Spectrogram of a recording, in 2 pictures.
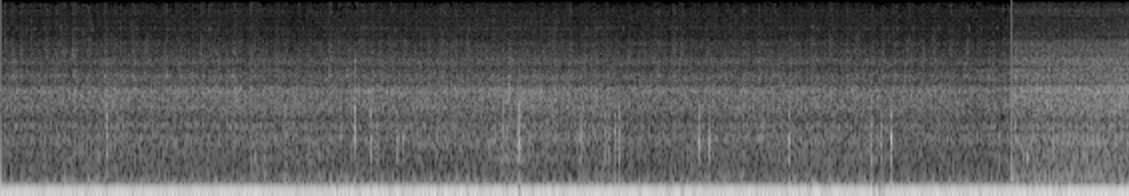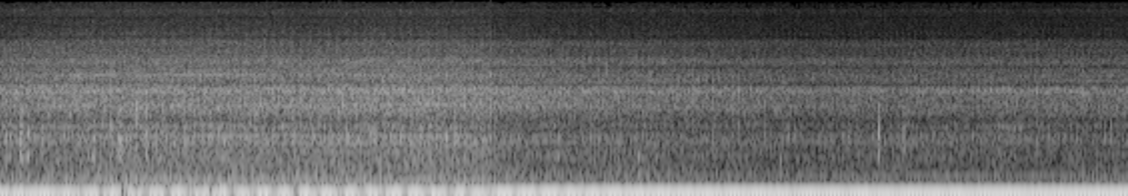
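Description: Tandem paramotor trike's engine running steadily in flight, with heavy wind rumble on the microphone. About seven and a half seconds in, the sound breaks off abruptly at an edit, and the engine hum then sits a little higher.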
